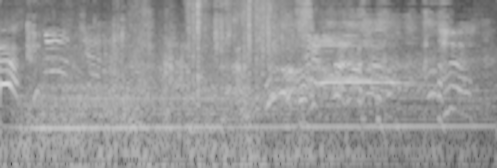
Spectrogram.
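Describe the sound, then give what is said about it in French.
A jeep engine rumbles steadily, a loud continuous drone that holds throughout and eases slightly near the end, with indistinct voices over it. “Sautez de la jeep”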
